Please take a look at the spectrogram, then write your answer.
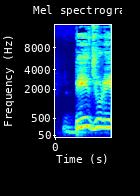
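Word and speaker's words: de jure: ওকে, এটার একটা আলাদা রকমের উচ্চারণ রয়েছে, তোমাদের সুবিধার জন্য আমি ডি জুরি এক্সিকিউটিভ বলে উচ্চারণটা করলাম। ওকে, এটার অ্যাকচুয়াল প্রনাউন্সিয়েশনটা কিন্তু আলাদা। ওকে, ডি জু এক্সিকিউটিভ এরকম অ্যাকচুয়ালি প্রনাউন্সিয়েশনটা।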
